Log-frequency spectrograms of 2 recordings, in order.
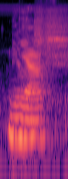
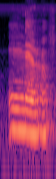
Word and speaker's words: nyash: Nyash. It is not nyash. It is. Please, ladies and gentlemen, you don't stress the NY. It's not a droid. It's just nyash.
